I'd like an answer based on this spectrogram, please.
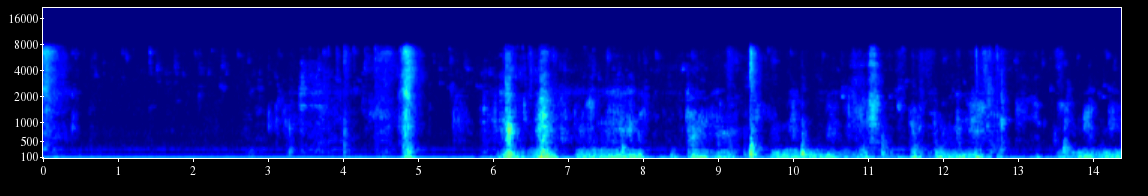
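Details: Siberian Huskies at play, biting and pulling: quiet scuffling at first, then from the middle onward a run of low, rumbling growls with brief sharper bursts, indoors with a constant low hum underneath.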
